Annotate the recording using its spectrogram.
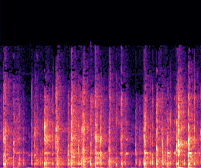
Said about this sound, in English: Bit of ice. Want to hear the ice go plop? Always. My favourite sound. Stand by. That actually was very satisfying.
